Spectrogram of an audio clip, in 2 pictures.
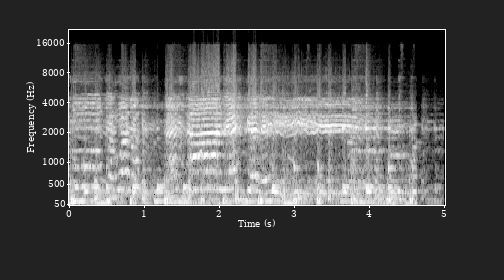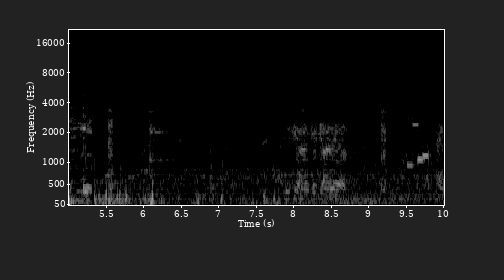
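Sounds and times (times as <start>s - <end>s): short beeping tones: 9.5s - 10.0s.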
